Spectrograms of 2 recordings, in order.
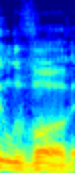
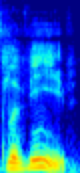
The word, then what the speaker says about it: Lviv: Now, by the way, if I say Lvov, everyone's going to correct me and say, no, Eric, it's Lviv. It's like, no, these cities all have multiple pronunciations.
